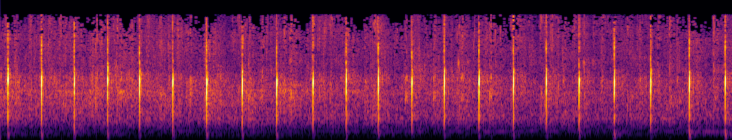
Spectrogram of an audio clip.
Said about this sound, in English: If you would, please, please join me with a big round of applause. And please stand up on your feet for just a moment for all the soldiers that have done so much for us.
